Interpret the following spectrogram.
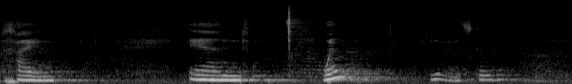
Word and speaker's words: Jaén: It's Jaén. It's the name of a town in Spain. Do you like olive oil? That's where the olive oil comes from, Jaén.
